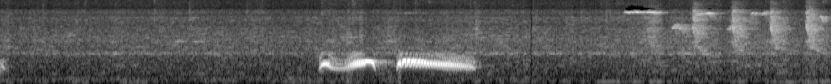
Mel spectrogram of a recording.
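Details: Lure call of a spotted dove to set other doves cooing: a single phrase of two quick notes followed by a long, falling coo, with thin high chirps from small birds afterward.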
